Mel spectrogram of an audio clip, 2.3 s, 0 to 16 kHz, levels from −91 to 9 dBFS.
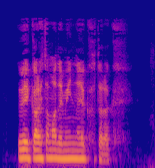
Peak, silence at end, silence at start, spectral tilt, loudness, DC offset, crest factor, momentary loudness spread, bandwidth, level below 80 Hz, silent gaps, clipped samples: -8 dBFS; 0.55 s; 0.3 s; -7 dB/octave; -23 LUFS; under 0.1%; 16 dB; 13 LU; 11 kHz; -60 dBFS; none; under 0.1%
